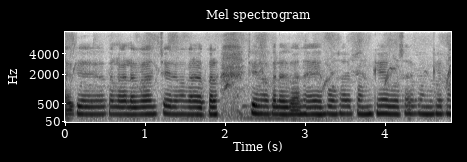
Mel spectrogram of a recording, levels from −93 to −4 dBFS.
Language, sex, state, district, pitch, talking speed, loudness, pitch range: Hindi, female, Rajasthan, Jaipur, 205 Hz, 85 wpm, -15 LUFS, 200-210 Hz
